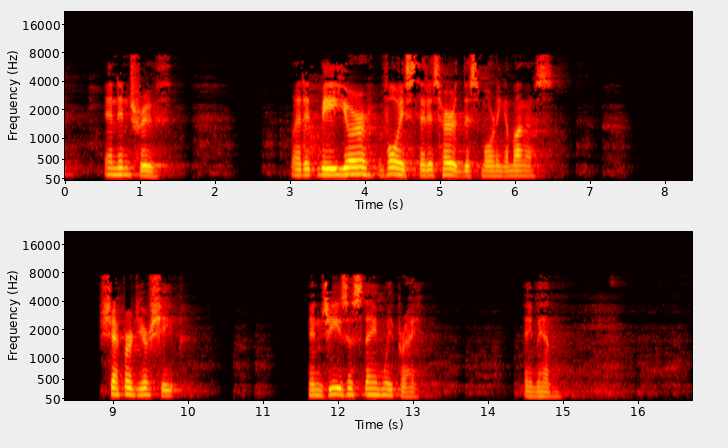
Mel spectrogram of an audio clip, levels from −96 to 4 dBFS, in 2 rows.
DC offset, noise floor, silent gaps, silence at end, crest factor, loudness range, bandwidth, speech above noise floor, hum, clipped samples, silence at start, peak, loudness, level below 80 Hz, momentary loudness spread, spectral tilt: under 0.1%; -73 dBFS; 2.46-2.60 s, 7.77-8.81 s, 11.33-11.59 s; 1.75 s; 22 dB; 13 LU; 8 kHz; 43 dB; none; under 0.1%; 0.55 s; -10 dBFS; -30 LUFS; -74 dBFS; 16 LU; -4 dB/octave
